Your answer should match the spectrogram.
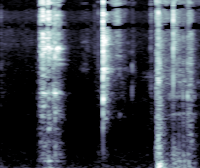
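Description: Faint brief handling sounds: a short rustle about half a second in, a single click near the middle, and a soft knock with a little scrape near the end.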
